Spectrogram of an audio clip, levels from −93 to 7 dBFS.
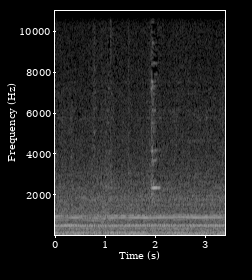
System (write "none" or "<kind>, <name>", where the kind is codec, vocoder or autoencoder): none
